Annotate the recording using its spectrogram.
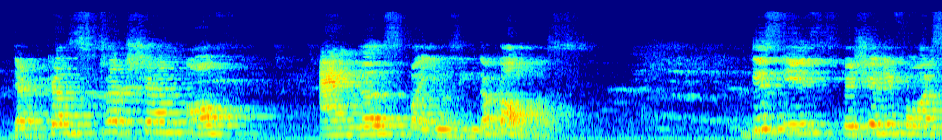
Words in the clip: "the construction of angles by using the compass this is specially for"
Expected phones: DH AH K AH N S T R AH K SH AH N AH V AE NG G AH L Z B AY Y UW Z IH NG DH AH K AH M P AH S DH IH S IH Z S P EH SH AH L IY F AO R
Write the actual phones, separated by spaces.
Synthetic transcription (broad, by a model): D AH K AH N S T R AH K SH AH N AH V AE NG G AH L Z B AY Y UW Z IH NG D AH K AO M AH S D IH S IH Z S P EH SH AH L IY F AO R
